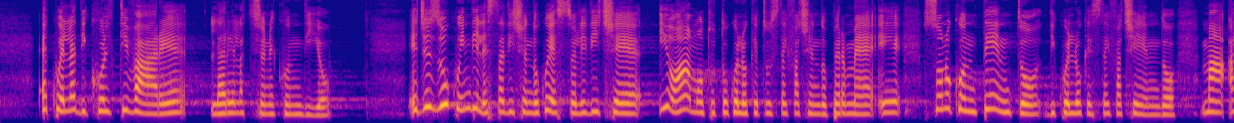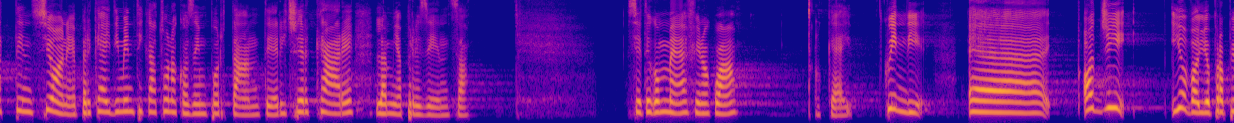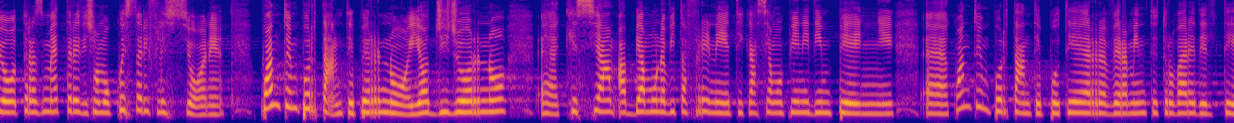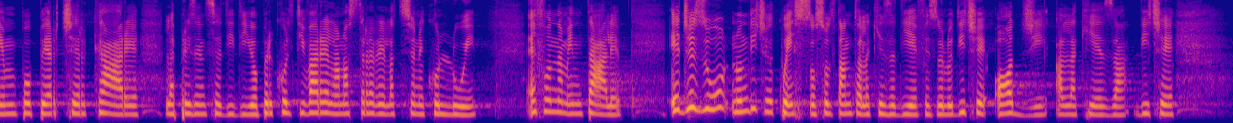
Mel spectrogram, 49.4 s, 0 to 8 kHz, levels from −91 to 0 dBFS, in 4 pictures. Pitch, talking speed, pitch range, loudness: 250 Hz, 145 wpm, 230-275 Hz, -26 LUFS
